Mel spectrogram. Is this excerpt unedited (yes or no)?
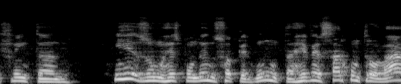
yes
